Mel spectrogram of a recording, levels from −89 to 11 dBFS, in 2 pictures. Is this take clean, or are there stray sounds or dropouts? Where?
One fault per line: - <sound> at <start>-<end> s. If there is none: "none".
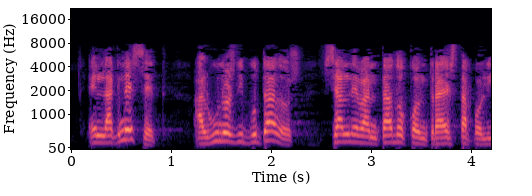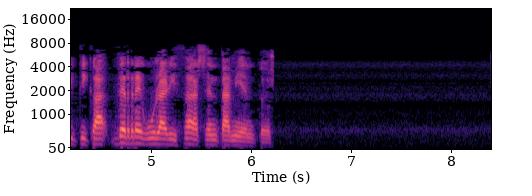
none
